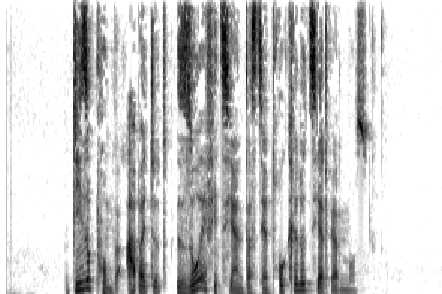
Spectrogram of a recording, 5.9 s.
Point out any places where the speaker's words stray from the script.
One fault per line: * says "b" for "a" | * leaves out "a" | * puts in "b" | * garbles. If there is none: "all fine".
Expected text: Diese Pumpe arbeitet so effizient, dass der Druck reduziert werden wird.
* says "muss" for "wird"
